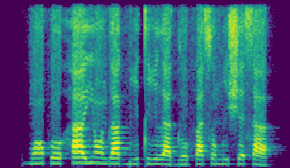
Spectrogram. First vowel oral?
no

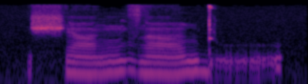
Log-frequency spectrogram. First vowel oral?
no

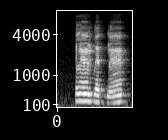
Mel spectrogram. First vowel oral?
no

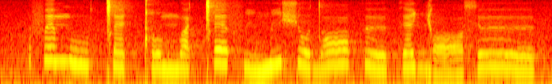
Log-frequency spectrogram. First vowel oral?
yes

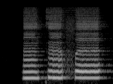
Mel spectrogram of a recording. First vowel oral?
no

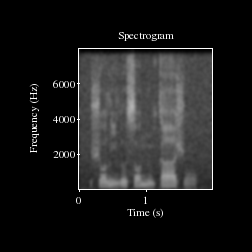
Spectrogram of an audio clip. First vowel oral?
yes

